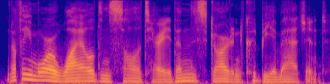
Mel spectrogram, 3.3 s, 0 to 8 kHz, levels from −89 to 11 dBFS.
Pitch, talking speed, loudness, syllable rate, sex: 105 Hz, 200 wpm, -18 LUFS, 6.0 syllables/s, male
